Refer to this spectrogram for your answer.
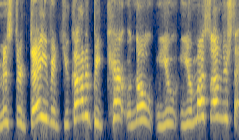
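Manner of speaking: put-on puppet-like voice. Speaker imitates how a man started talking to him: imitating a Muppet-like voice. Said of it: "he sounds like a Muppet".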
